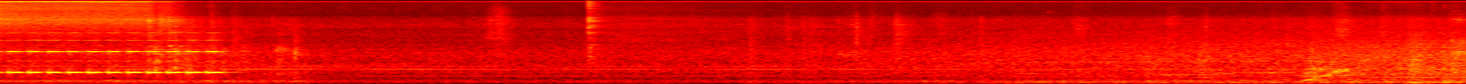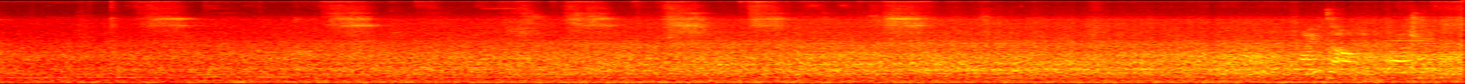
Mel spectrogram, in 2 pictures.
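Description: MTR M-Train door-closing chime beeping rapidly for about two seconds, then the train pulling out, its running noise building steadily louder as it picks up speed.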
